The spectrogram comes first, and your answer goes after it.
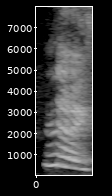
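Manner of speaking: high, loud imitated neigh; falling storybook whinny; horse neigh. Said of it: "said the horse".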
